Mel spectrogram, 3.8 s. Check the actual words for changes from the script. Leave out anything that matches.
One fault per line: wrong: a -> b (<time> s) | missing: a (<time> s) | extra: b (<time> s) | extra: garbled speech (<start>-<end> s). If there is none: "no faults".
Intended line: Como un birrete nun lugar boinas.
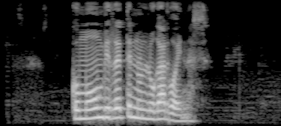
no faults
